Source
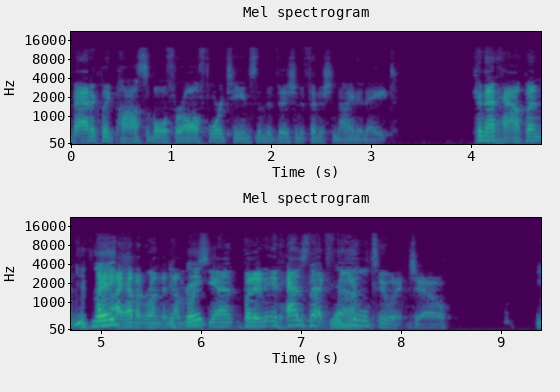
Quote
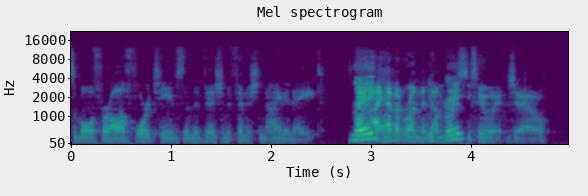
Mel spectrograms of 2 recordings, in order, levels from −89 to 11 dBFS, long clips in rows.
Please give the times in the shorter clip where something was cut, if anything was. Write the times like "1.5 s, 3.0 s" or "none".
2.8 s, 4.0 s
